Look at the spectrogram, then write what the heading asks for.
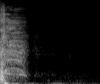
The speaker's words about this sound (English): But was that just once because you meant to cough just once, or was that just once because ChatGPT is smarter than me and saw that coming in some kind of 4D chess play?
